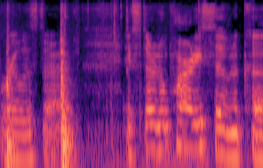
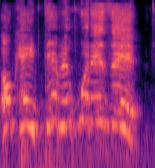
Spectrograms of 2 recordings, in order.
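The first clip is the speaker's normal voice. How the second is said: exasperated; 3 dB louder than usual. Pretend. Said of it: "And you're like".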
